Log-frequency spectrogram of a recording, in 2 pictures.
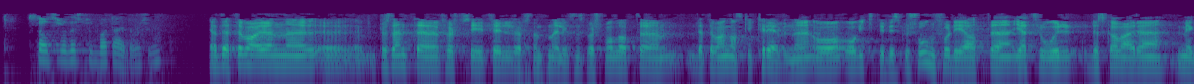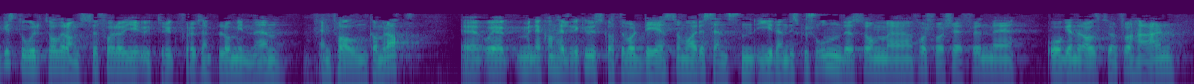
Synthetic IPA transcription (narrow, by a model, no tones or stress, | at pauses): st̪ɑːt̪sɾoːd̪əsʉd̪ʋɑʈæɪd̪ɔ | jɑ̰ːd̪ɛt̪ːəʋɑɾɛn | pʰɾɛsɪd̪ɛnt̪ɛfœʂʈsiːəʈʰɪlɾɛpɾəsət̪ɛnnɛlɪŋsn̩spœʂmoːlɑt̪d̪ɛt̪ːəʋɑɾɛnɡɑnskəkʰɾeːʋənəɔɔʋɪkt̪ɪd̪ɪskʉʂuːnfɔɖiːɑt̪jæɪt̪ʰɾuːɾd̪ɛskɑlʋæːɾəmeːɡəst̪uːɾt̪ʰɔləɾɑŋsəfɔɾɔjiːʉːt̪ʰːɾʏkːfɔɾʔɛksɛmpəlɔmɪnːəɛn | ɛnfɑlnkʰɑməɾɑːt̪ | ɔjæɪmɛnjæɪkʰɑnhɛlːəɾɪkːəhʉskəɑt̪̚d̪ɛʋɑɖɛsɔmʋɑɾɛsɛnsn̩ʔɪd̪ɛnd̪ɪskʉʂuːnən̩d̪ɛsɔmfɔʂʋɑːʂeːfənmɛ | ʔɔɡɛnəɾɑːlsɾt̪ɾɑnfɔɦæːɳ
